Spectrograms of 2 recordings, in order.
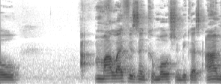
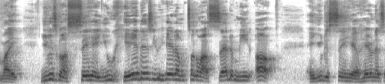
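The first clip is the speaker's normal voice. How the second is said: betrayed outburst; 9 semitones higher, 3 dB louder than usual. Retold or imitated. Venting at betraying family member.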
